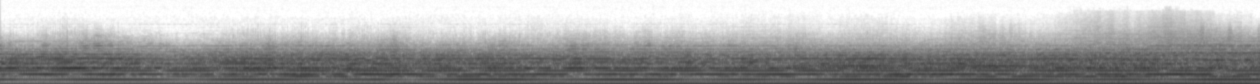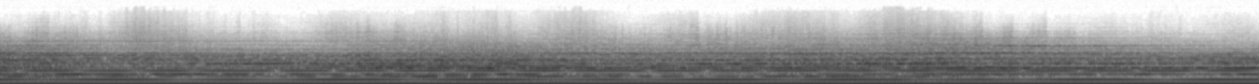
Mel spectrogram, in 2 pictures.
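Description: A droning piano tone played with an EBow and recorded very close and hot, with built-in harmonic distortion; a steady, unbroken sustained hum with rich overtones holds at an even loudness throughout, with no voices.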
